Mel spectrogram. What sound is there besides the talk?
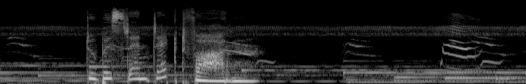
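kitten meowing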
